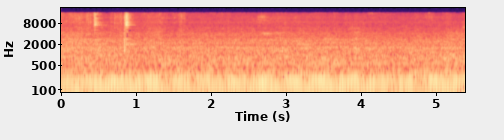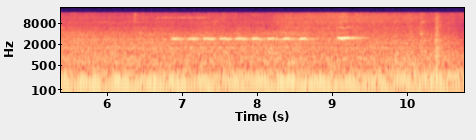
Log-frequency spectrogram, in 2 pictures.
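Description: Steady running hum and rumble of a BTS Silom Line skytrain car. Near the end come a quick run of about eight short high beeps, then one slightly longer beep.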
